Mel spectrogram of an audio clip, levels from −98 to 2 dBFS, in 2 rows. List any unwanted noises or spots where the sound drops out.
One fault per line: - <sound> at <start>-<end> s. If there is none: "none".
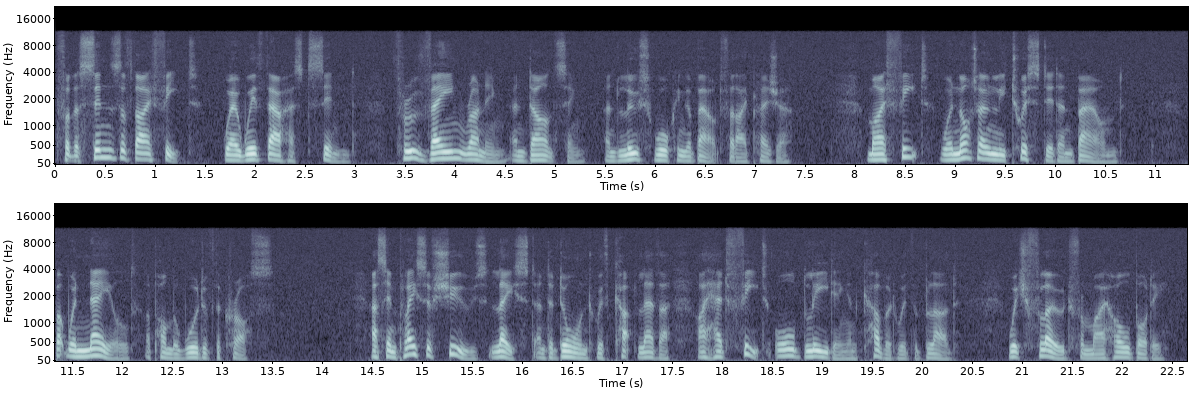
none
